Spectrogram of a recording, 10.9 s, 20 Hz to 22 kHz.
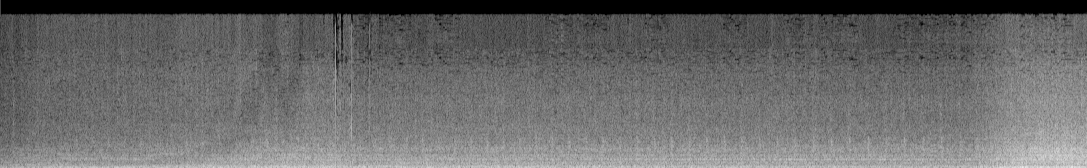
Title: F150 knocking noise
